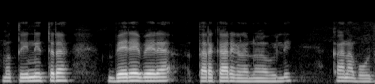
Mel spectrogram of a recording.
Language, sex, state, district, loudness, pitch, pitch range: Kannada, male, Karnataka, Koppal, -17 LUFS, 165 Hz, 155-170 Hz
